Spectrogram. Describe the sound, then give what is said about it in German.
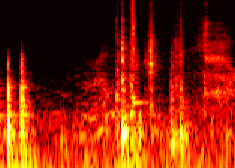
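Two quick, fairly loud knocks on a red door to the boss's office, then the rattle and clunk of the door being opened, with faint voices in the background. “Hinter dieser roten Tür, vor der ich gerade stehe, da hat der Chef sein Büro.”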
